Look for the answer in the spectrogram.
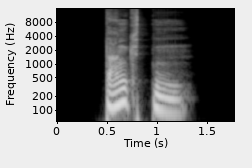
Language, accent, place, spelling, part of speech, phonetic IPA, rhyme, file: German, Germany, Berlin, dankten, verb, [ˈdaŋktn̩], -aŋktn̩, De-dankten.ogg
- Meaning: inflection of danken: 1. first/third-person plural preterite 2. first/third-person plural subjunctive II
